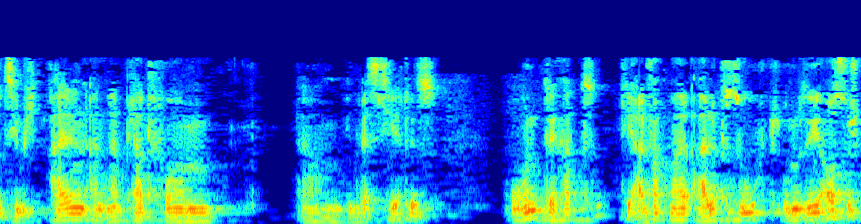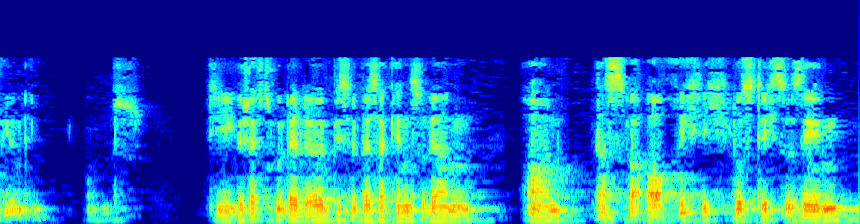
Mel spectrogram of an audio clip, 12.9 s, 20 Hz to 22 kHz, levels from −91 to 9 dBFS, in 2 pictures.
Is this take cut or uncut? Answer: cut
